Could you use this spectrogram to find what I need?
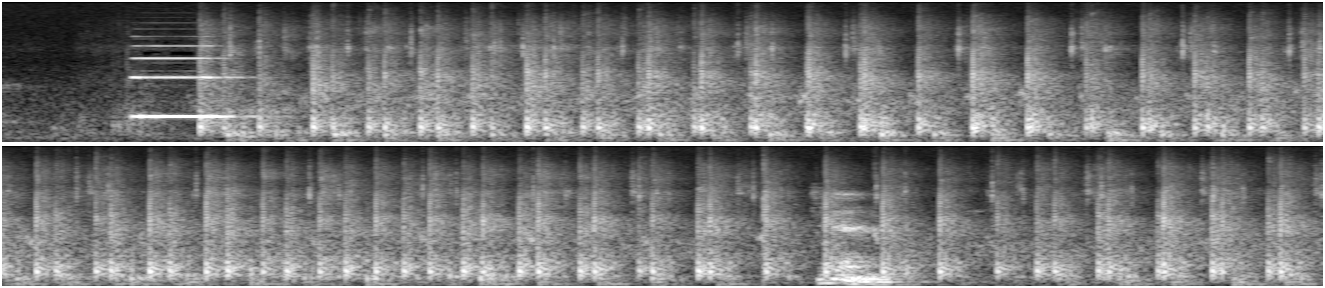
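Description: Jump ropes slap the floor rapidly and steadily.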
